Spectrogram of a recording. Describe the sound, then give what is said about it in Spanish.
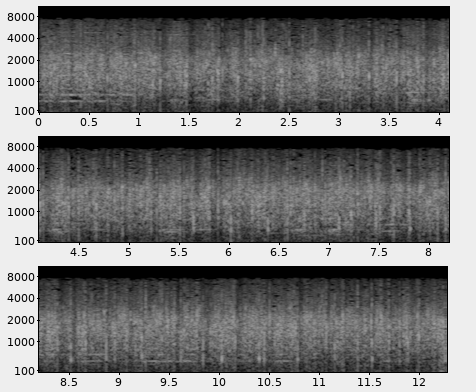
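Sustained audience applause with cheering and shouts of bravo, a standing ovation after a theatre play, a dense, steady wash of clapping that stays loud and even for the whole stretch without letting up. “Sí, bravos y de pie. Vítores.”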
